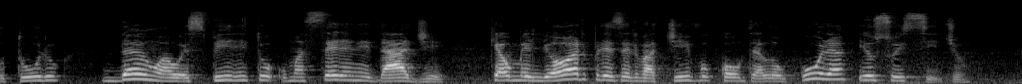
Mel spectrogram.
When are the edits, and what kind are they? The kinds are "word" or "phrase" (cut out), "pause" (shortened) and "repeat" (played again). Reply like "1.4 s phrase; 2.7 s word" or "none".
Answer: 8.5 s pause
